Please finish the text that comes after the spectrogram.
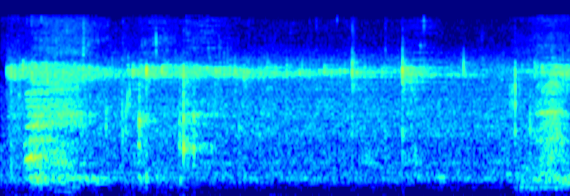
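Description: Bay leaves, cinnamon and cardamom crackle in hot oil in a pot for goat nihari, a soft continuous sizzle with scattered small pops and light stirring, fairly quiet and without talk.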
